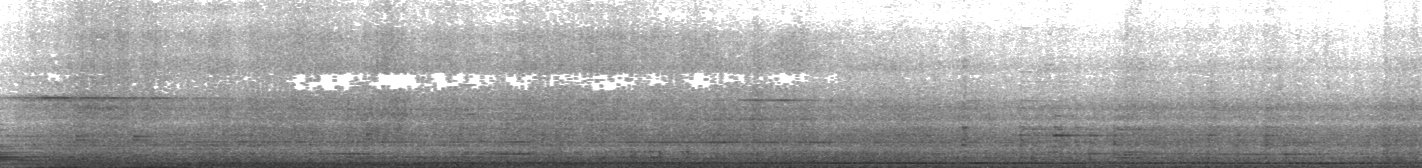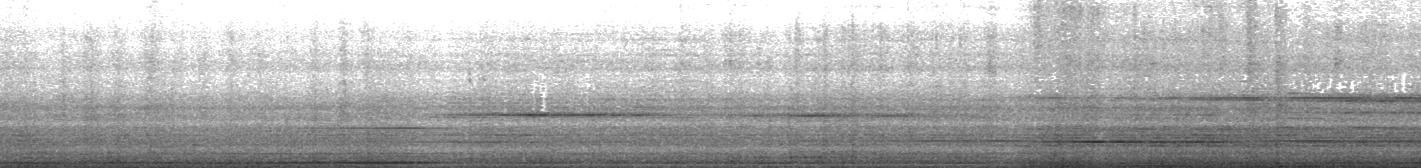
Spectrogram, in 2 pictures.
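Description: A train rolling past, its cars making a steady rumble with thin, high wheel squeal coming and going. The sound eases a little about two-thirds of the way through and swells again near the end.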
